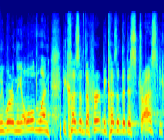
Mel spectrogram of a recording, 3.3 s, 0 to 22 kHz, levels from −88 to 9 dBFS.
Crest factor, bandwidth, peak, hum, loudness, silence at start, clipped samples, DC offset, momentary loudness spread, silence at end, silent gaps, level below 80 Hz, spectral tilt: 14 dB; 16 kHz; -4 dBFS; none; -18 LUFS; 0 s; under 0.1%; under 0.1%; 3 LU; 0 s; none; -50 dBFS; -4.5 dB/octave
